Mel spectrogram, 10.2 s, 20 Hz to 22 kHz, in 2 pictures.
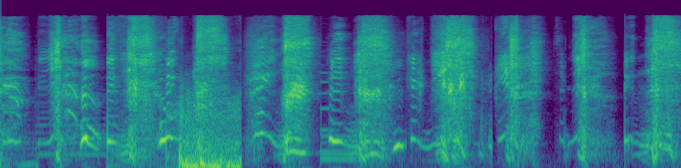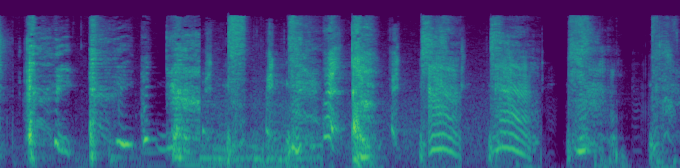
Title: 1 Minute of Hololive Sneeze | Hololive Sneeze Compilation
